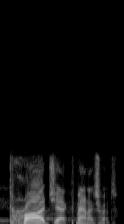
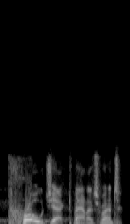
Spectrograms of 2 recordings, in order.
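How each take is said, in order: First: Project is said with an American pronunciation. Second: Project is said with a Canadian pronunciation. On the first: "Americans say project management" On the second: "Canadians say project management"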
